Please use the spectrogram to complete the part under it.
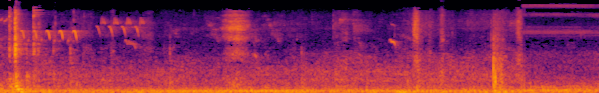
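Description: A wooden door creaks and knocks as it is pushed.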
